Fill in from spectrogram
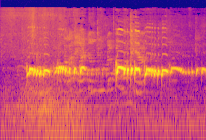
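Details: Local zebra dove singing while seeking a mate, a loud, clear decoy song: two rolling phrases of quick trilled coos, steady in pitch. Each phrase lasts under two seconds, with a short pause between them.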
